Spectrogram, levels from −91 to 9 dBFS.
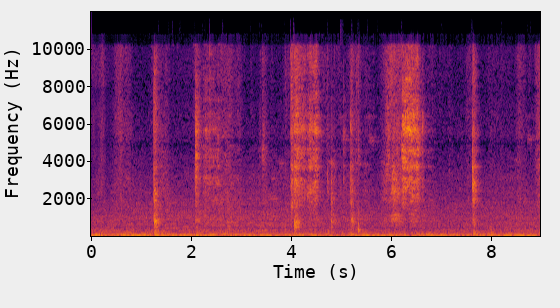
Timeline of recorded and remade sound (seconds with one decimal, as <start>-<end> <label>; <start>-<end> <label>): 0.0-9.0 recorded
